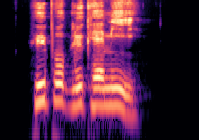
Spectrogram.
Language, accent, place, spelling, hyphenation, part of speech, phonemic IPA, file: German, Germany, Berlin, Hypoglykämie, Hy‧po‧gly‧k‧ä‧mie, noun, /hypoɡlykɛˈmiː/, De-Hypoglykämie.ogg
- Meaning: hypoglycemia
